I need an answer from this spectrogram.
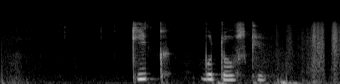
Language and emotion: Russian, neutral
